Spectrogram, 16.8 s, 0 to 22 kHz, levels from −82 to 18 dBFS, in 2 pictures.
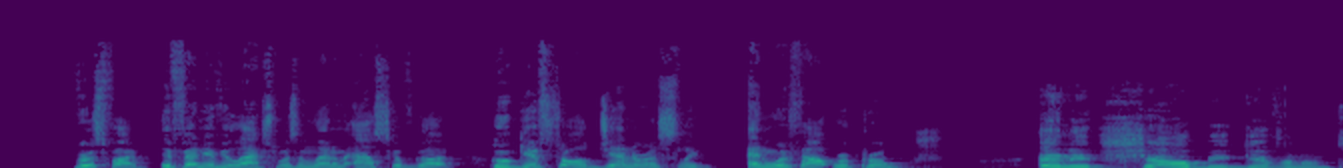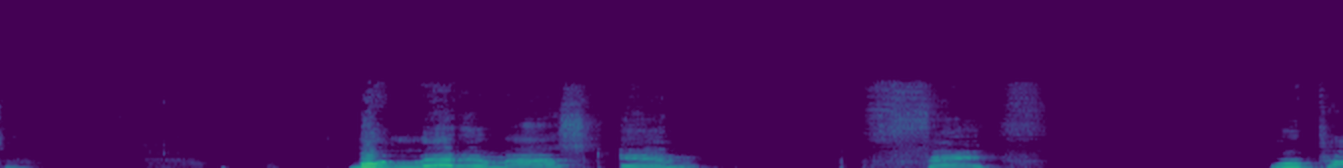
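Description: Speech that abruptly drops into a deep, dragging register from 5.52 s, just after "all generously and without", to the end at 16.79 s. It is a section at the wrong speed: playback runs at 0.658 times normal, lowering pitch by about seven semitones. The likely cause is that stretch being played against a mismatched clock.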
